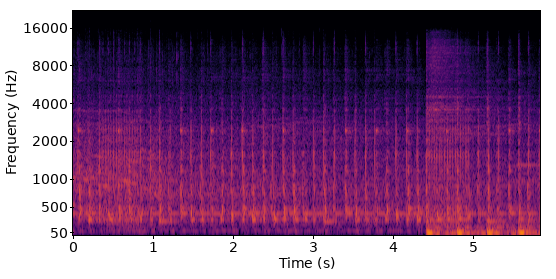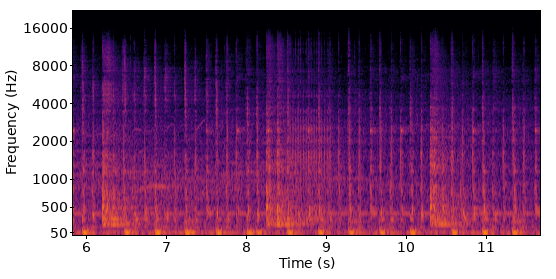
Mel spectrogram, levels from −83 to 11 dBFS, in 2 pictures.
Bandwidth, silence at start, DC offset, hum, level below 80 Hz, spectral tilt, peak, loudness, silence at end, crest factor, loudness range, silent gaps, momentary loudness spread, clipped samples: 15 kHz; 0 s; under 0.1%; none; -30 dBFS; -5.5 dB/octave; -8 dBFS; -27 LUFS; 0 s; 18 dB; 4 LU; none; 7 LU; under 0.1%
